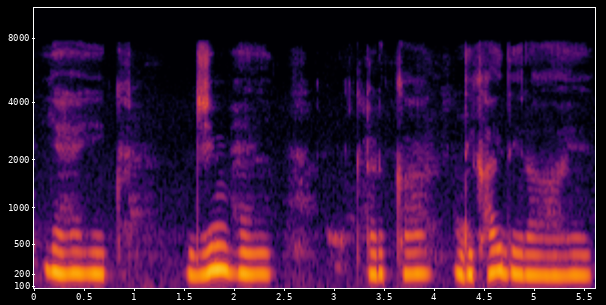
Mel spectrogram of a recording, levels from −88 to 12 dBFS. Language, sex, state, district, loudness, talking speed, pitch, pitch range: Hindi, female, Uttar Pradesh, Saharanpur, -15 LUFS, 95 wpm, 200 Hz, 190-210 Hz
